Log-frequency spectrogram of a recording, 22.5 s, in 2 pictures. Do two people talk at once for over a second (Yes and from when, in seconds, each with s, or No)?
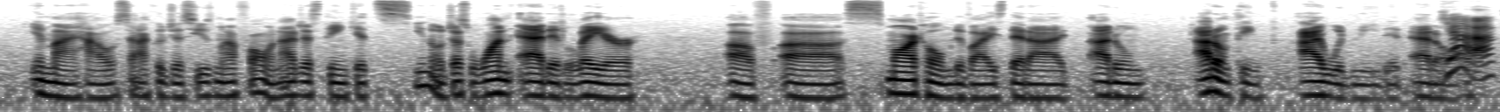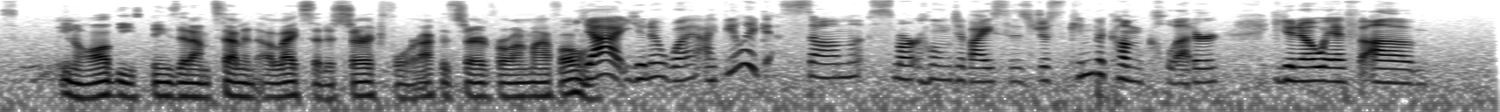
No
